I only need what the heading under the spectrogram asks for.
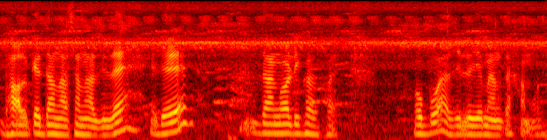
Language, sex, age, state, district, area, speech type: Assamese, male, 60+, Assam, Golaghat, rural, spontaneous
